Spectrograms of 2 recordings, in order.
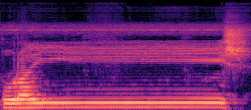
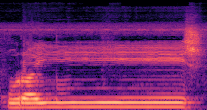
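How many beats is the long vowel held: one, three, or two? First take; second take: three; two. First: The vowel before the final sound is held three beats. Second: The vowel before the final sound is held two beats. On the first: "তিন আলিফ দিতে পারেন" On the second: "দু আলিফ দিতে পারেন"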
